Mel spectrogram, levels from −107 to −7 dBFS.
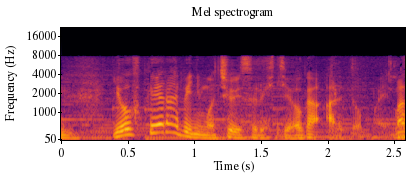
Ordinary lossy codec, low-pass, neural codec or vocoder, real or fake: none; none; none; real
